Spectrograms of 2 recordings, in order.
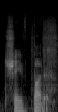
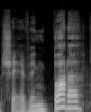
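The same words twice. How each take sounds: First: Said in the usual way. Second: Louder, higher mock Boston accent on "butter". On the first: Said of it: "instead of just saying". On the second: Comedian selling shaving butter, hammed-up Boston accent. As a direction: exaggerate a Boston "butter", dropping the r. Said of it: "in a Boston accent".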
